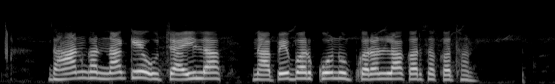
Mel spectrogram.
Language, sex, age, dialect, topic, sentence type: Chhattisgarhi, female, 41-45, Eastern, agriculture, question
